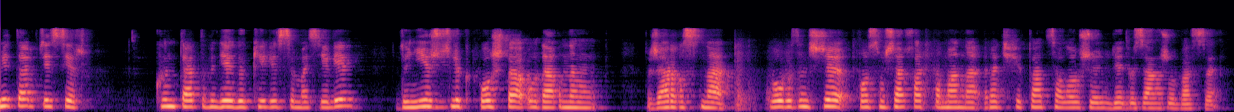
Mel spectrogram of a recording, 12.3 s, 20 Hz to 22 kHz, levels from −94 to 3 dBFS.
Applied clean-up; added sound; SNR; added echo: neural mask model DeepFilterNet 3.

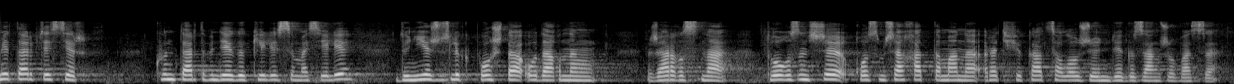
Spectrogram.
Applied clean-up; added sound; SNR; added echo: none; none; none; none.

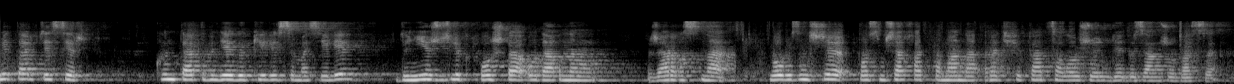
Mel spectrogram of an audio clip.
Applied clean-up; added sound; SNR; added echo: neural separator model SepFormer DNS4.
